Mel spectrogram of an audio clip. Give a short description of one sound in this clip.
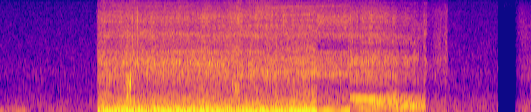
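A drill press whirs as it runs.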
